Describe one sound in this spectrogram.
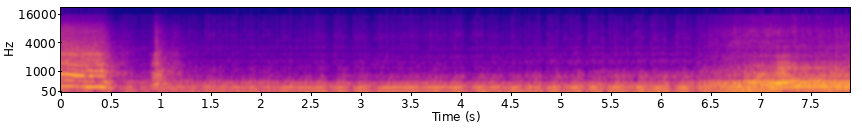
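Motorcycle engines idle with a deep, steady rumble.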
